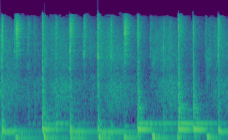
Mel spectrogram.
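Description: Live band playing an instrumental rumba passage: sharp, quick percussion hits over a stepping bass line, with no singing.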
